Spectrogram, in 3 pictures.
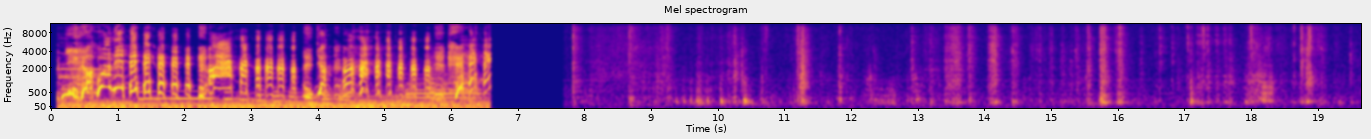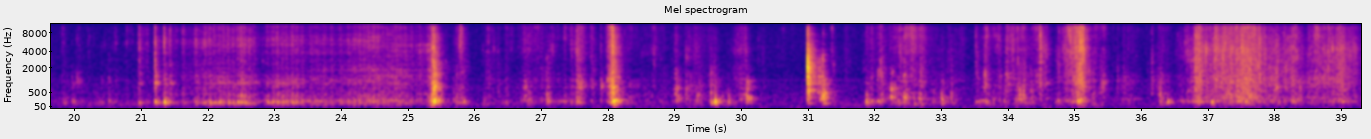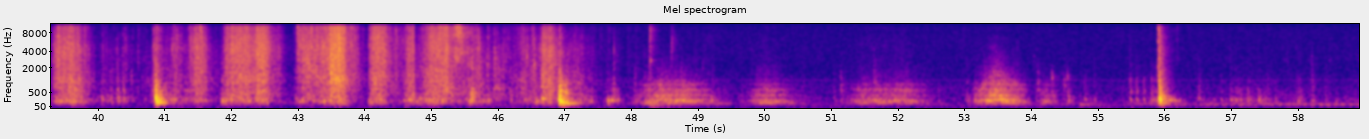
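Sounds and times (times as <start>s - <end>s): packing tape peeled and torn: 13.2s - 19.2s, 20.8s - 28.9s, 33.6s - 35.5s, 36.2s - 47.0s
plastic wrapping crinkling: 25.7s - 30.3s, 31.9s - 47.9s.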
